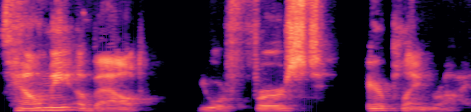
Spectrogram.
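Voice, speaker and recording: A middle-aged man leads a live panel discussion. He speaks enthusiastically, often doubling words as he builds a question. His pitch is ordinary, in the middle range. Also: sing-song, takes it slowly, a bit bright. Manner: enthusiastic, repeats words while searching. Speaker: panel moderator, alumnus.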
